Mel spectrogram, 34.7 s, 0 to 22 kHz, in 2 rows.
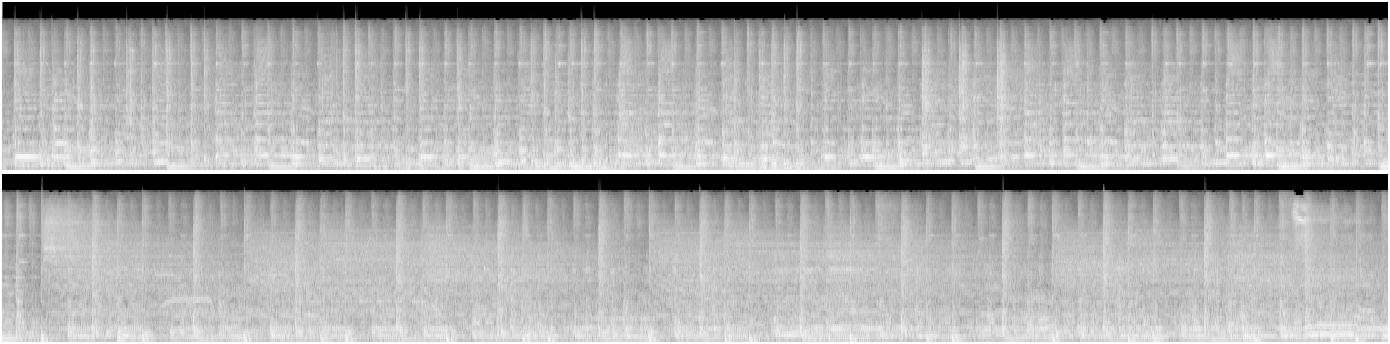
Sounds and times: Rock music: 0:00.0 - 0:34.6.

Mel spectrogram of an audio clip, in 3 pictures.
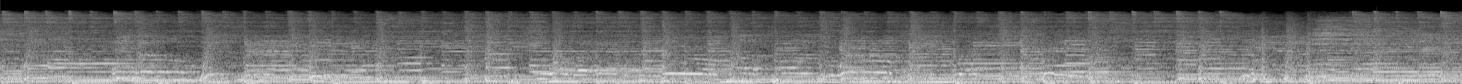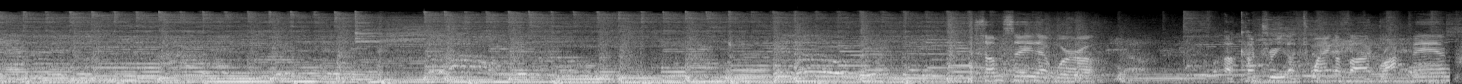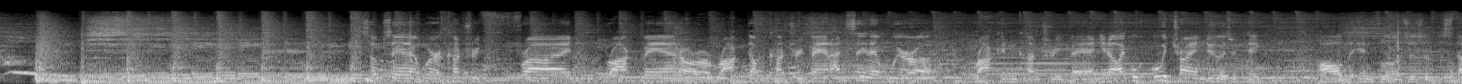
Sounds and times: Music: 0:00.0 - 0:43.8
Speech: 0:24.4 - 0:26.1, 0:26.7 - 0:29.6, 0:32.8 - 0:43.8.

